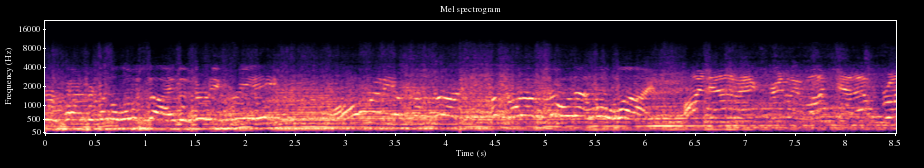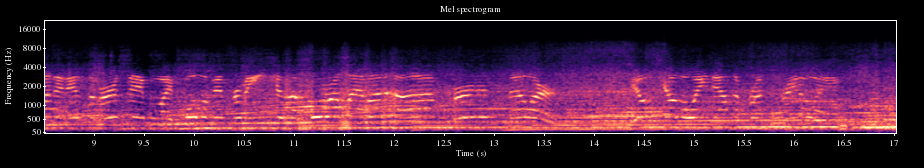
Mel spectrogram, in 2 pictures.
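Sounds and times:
low engine drone: 0.0s - 17.0s
race car engines revving: 0.0s - 17.0s.

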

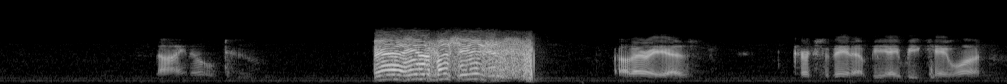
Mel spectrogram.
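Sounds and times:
faint steady hum: 0.0s - 10.0s
radio voice transmission: 3.8s - 5.4s, 8.0s - 9.9s.

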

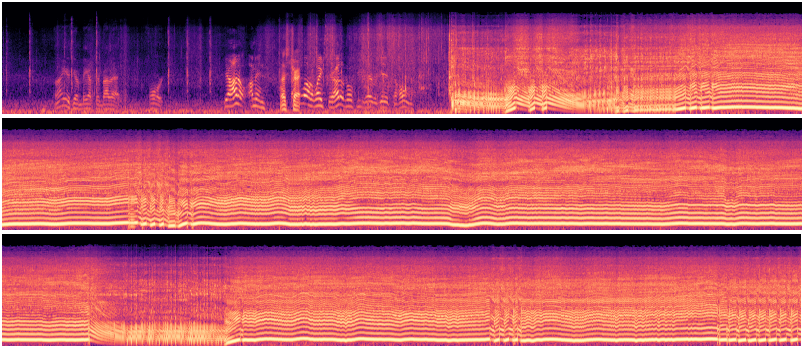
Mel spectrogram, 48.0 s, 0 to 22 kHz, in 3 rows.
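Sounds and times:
chainsaw cutting wood at high revs: 6.6s - 47.9s.

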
